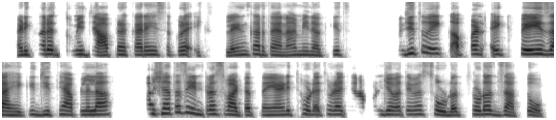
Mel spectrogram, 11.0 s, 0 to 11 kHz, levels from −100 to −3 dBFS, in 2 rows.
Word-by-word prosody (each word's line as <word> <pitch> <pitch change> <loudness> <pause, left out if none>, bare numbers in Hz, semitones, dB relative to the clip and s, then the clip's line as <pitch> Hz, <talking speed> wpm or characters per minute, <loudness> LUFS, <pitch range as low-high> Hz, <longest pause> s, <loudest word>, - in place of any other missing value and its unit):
आणि 215 +2 +2
खरंच 255 -1 +4
तुम्ही 235 +1 -2
ज्याप्रकारे 215 +2 +1
हे 230 - -2
सगळं 220 +2 -3
एक्सप्लेन 185 +4 -4
करताय 215 -5 0
ना, 190 +2 -1
मी 215 0 -3
नक्कीच 200 +3 -5 0.6
म्हणजे 260 +6 +1
तो 350 - -4
एक 285 -2 +3
आपण 255 0 +2
एक 245 -3 0
फेज 255 -2 +8
आहे 200 -4 +4
की 225 +5 -11
जिथे 220 +1 -5
आपल्याला 220 +1 +2 0.4
कशातच 285 +6 -1
इंटरेस्ट 250 -4 0
वाटत 215 -4 +2
नाही 205 0 0
आणि 215 +2 +2
थोड्या-थोड्या 235 -1 -1
ज्या 230 0 -7
आपण 225 0 -12
जेव्हा-तेव्हा 235 +1 -2
सोडत-सोडत 225 +2 -2
जातो, 185 -2 -3
225 Hz, 175 wpm, -23 LUFS, 210-240 Hz, 0.6 s, फेज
